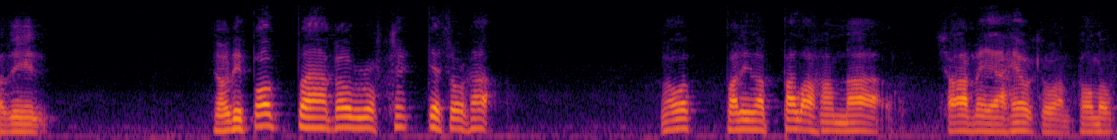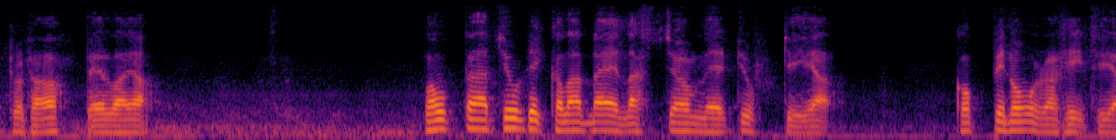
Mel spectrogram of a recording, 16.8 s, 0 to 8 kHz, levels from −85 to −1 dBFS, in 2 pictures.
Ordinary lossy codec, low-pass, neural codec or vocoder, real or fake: none; none; codec, 16 kHz, 1.1 kbps, Voila-Tokenizer; fake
